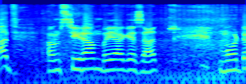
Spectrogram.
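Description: A man's voice talking over the steady low rumble of a motorcycle riding in city traffic.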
